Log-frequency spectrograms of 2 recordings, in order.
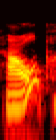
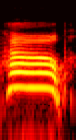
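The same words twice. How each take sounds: First: It is said as a rising question. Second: It is said as an excited shout.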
